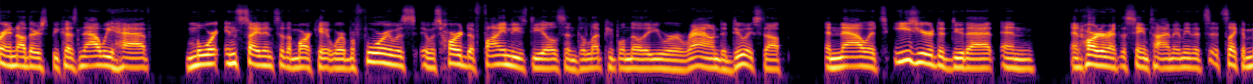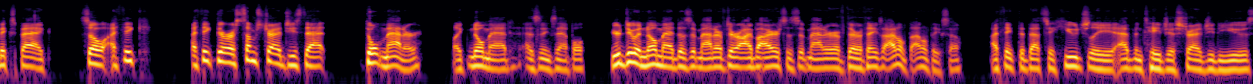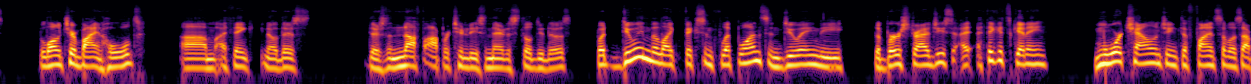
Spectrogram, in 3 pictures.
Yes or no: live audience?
yes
